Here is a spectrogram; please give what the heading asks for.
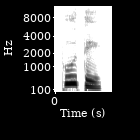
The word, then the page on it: ಪೂತೆ: pūte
